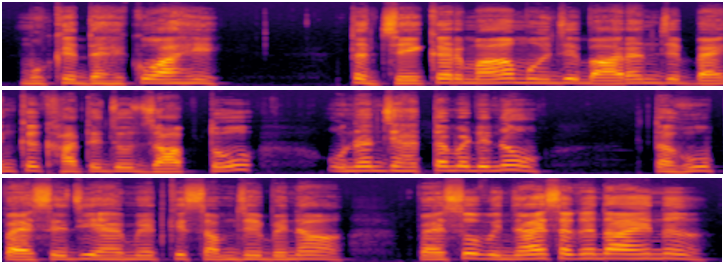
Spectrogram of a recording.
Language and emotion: Sindhi, fearful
